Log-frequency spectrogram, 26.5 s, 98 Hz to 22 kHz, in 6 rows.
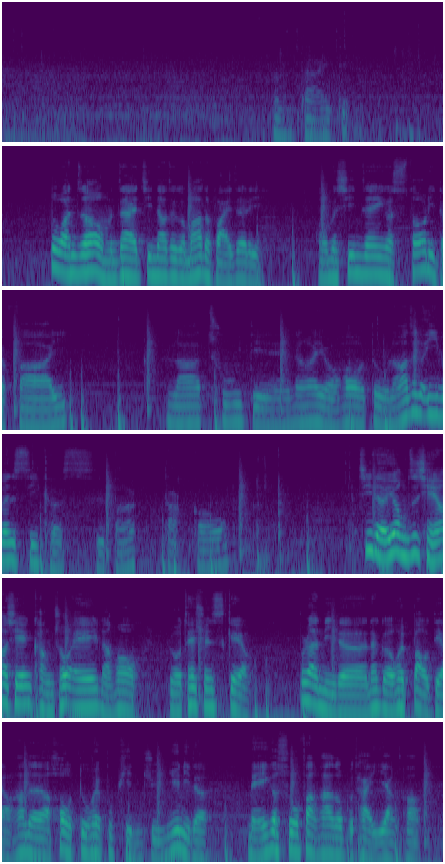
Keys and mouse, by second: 0.0 shift+click, 0.7 click, 0.8 y, 1.3 s, 2.7 click, 2.9 2, 3.3 click, 3.8 g, 3.9 g, 4.8 middle click, 6.5-8.3 drag, 8.9 middle click, 10.0-12.4 shift+drag, 13.3 click, 14.1-15.0 middle drag, 15.2 shift+middle click, 15.4 middle click, 15.7 ctrl+a, 16.9-17.3 middle drag, 17.5 middle drag, 17.8 ctrl+a, 20.0 middle drag, 22.5 middle drag, 23.6 middle drag.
